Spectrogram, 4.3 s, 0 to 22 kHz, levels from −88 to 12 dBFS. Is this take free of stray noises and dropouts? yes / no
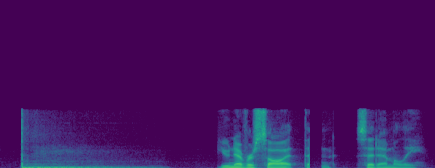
no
